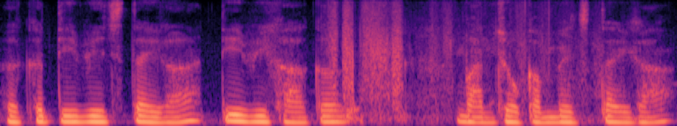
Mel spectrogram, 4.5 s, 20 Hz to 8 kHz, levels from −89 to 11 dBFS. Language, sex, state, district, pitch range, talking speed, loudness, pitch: Wancho, male, Arunachal Pradesh, Longding, 125-135 Hz, 175 wpm, -15 LUFS, 130 Hz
